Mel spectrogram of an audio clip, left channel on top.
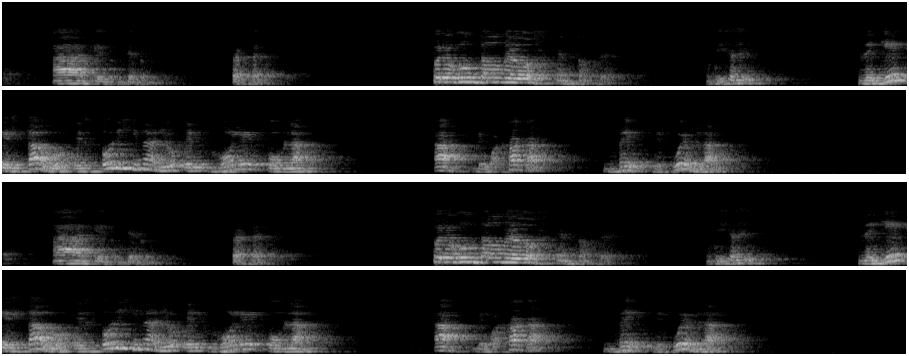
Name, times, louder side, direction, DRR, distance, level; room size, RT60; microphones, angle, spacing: voice 1, 0.5-1.5 2.3-2.6 4.3-6.1 7.0-7.5 8.6-12.1 13.4-14.4 15.1-16.2, left 1 dB, 25° left, -6 dB, 2.6 m, -26 dB
8.7 x 5.6 x 4.2 m, 0.78 s
head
